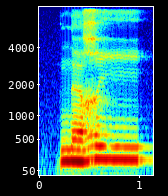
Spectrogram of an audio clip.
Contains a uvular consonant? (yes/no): yes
